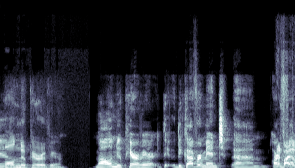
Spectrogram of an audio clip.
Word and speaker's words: Molnupiravir: Pronounce the name of it. It's Molnupiravir.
